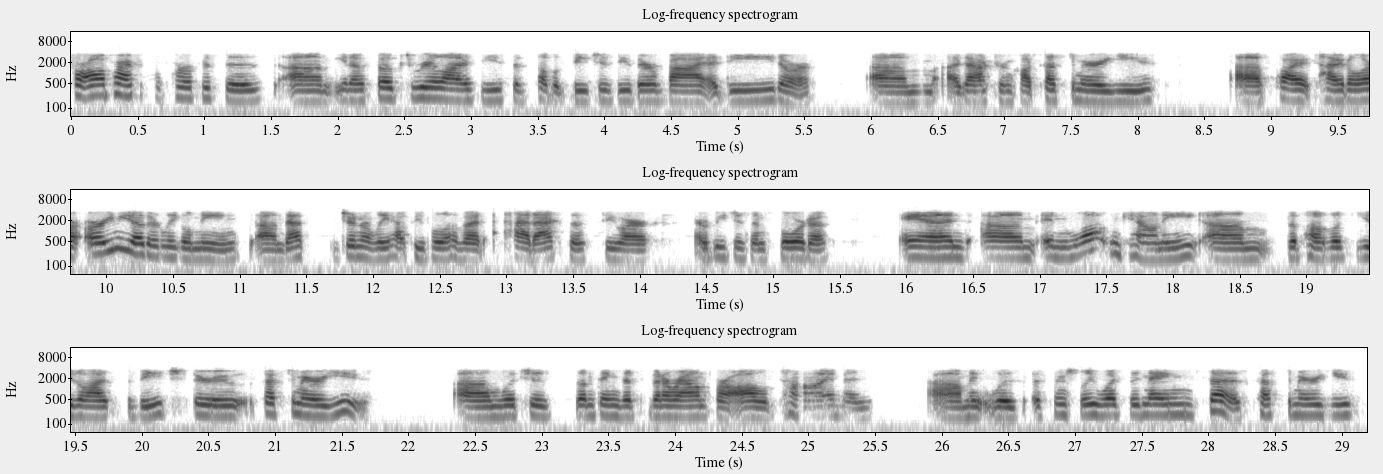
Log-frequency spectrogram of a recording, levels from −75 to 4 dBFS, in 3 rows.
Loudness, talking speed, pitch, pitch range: -21 LUFS, 175 wpm, 170 Hz, 160-185 Hz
